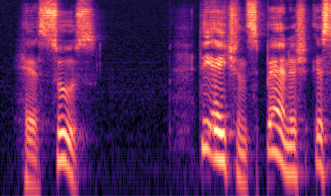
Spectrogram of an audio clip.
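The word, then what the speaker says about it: Jesús: first one is Jesus because the accent is over the U the pronunciation is Jesus Jesus the ancient Spanish is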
